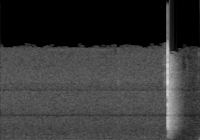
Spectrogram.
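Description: Faint, steady room hiss, broken near the end by a single sharp click followed by a moment of dead silence.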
